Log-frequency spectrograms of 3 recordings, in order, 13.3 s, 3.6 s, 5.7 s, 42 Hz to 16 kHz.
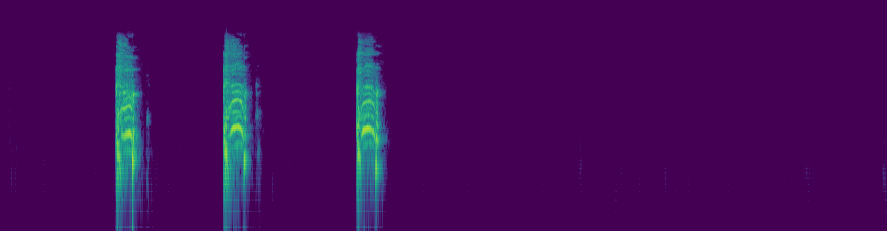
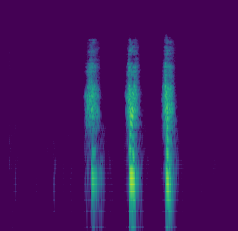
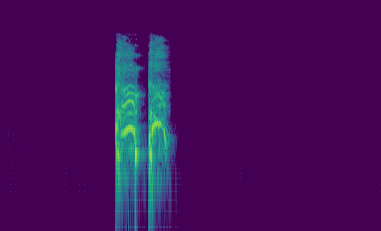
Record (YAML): three_cough_length: 13.3 s
three_cough_amplitude: 28458
three_cough_signal_mean_std_ratio: 0.22
exhalation_length: 3.6 s
exhalation_amplitude: 26020
exhalation_signal_mean_std_ratio: 0.23
cough_length: 5.7 s
cough_amplitude: 27411
cough_signal_mean_std_ratio: 0.27
survey_phase: beta (2021-08-13 to 2022-03-07)
age: 45-64
gender: Female
wearing_mask: 'Yes'
symptom_cough_any: true
symptom_runny_or_blocked_nose: true
symptom_sore_throat: true
symptom_fatigue: true
symptom_headache: true
smoker_status: Never smoked
respiratory_condition_asthma: false
respiratory_condition_other: false
recruitment_source: Test and Trace
submission_delay: 2 days
covid_test_result: Positive
covid_test_method: RT-qPCR
covid_ct_value: 16.0
covid_ct_gene: N gene
covid_ct_mean: 16.1
covid_viral_load: 5400000 copies/ml
covid_viral_load_category: High viral load (>1M copies/ml)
